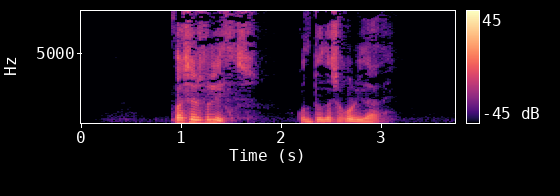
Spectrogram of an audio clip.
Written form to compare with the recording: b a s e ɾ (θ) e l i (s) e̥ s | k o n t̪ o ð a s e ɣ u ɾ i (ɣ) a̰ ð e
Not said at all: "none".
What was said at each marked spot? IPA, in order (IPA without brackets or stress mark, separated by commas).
f, θ, ð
